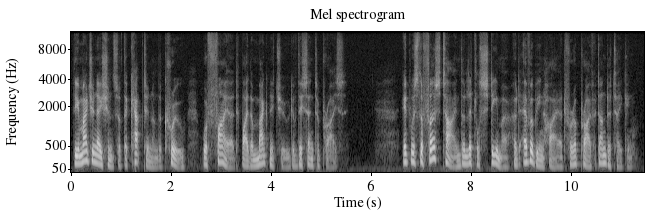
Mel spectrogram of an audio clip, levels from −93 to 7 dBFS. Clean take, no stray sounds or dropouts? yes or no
yes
